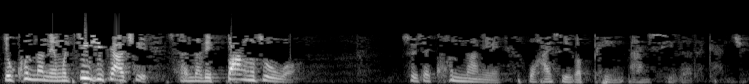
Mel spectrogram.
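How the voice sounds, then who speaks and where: An older man from Hong Kong, a professor, giving an animated personal faith testimony and posing rhetorical questions as he tells his story. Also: on the high side, brisk, slightly rough. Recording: tinny phone-like lo-fi sound.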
